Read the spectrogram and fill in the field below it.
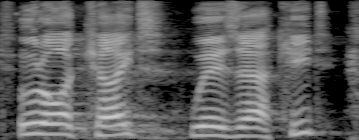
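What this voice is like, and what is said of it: Put-on regional English accent. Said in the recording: “Up the Villa. That's how we talk up there... that's as good an accent as my Jordan... This is how Prince William speaks at home.”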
